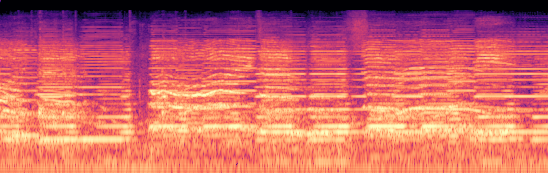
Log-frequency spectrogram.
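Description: Children's choir singing with accordion accompaniment, with a short break between phrases about two seconds in.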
